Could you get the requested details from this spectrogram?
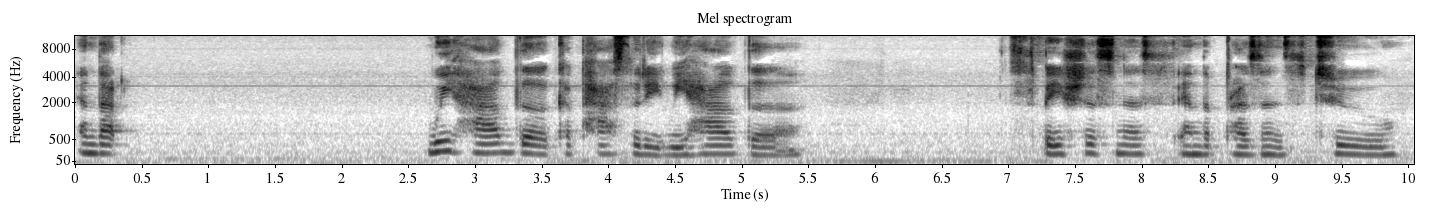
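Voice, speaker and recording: A meditation teacher leads a session in a gentle, lowish voice, speaking very evenly with little rise or fall. She's unhurried and pauses mid-phrase. The recording is low quality, with a light but steady background noise underneath.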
